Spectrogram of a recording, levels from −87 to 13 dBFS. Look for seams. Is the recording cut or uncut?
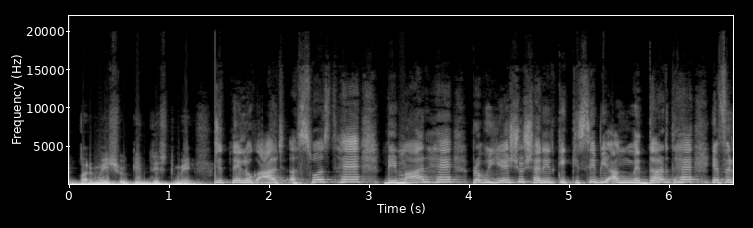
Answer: cut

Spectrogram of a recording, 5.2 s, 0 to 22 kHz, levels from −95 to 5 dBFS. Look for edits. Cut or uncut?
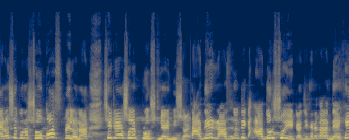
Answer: cut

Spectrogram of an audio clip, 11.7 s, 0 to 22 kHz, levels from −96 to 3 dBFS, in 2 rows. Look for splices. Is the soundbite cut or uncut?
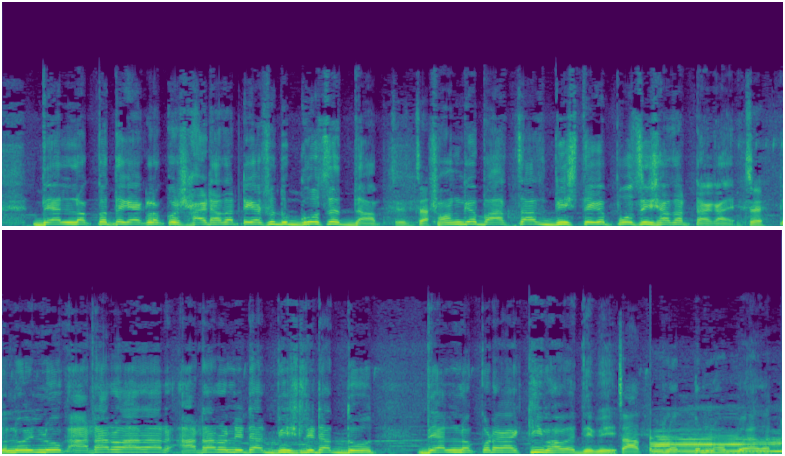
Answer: cut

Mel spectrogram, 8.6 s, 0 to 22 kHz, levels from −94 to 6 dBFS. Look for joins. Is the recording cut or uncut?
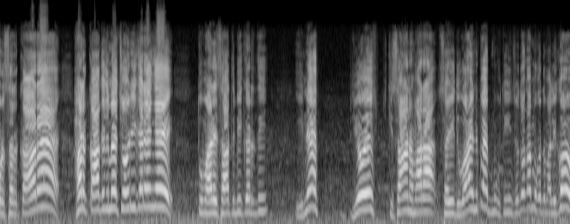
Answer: uncut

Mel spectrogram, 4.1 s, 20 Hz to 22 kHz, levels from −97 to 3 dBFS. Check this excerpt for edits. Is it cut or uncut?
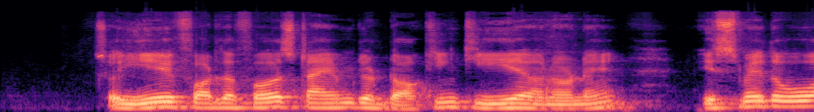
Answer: uncut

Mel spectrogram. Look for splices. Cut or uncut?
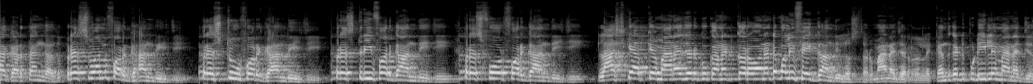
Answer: cut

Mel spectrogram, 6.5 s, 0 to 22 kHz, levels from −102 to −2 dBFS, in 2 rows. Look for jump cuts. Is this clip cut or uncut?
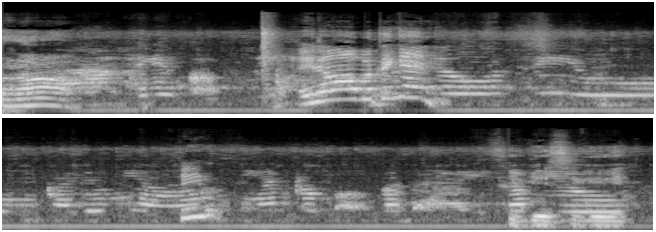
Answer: uncut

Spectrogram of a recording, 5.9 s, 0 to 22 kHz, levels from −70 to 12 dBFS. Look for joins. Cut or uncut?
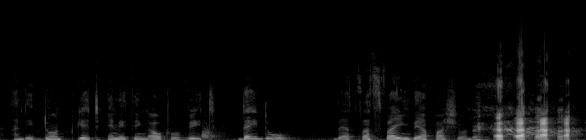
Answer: uncut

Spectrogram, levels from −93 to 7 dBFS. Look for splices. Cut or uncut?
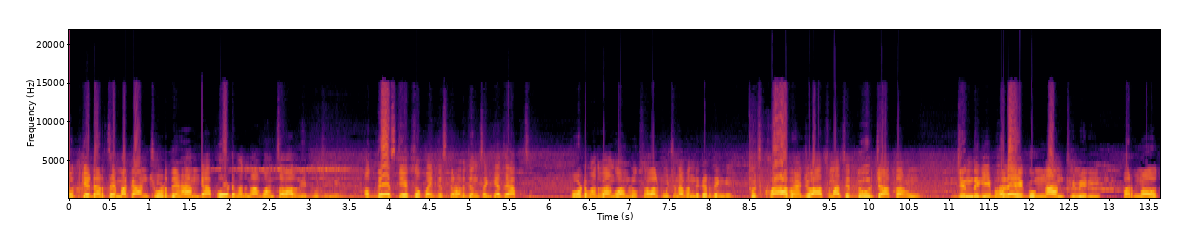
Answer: cut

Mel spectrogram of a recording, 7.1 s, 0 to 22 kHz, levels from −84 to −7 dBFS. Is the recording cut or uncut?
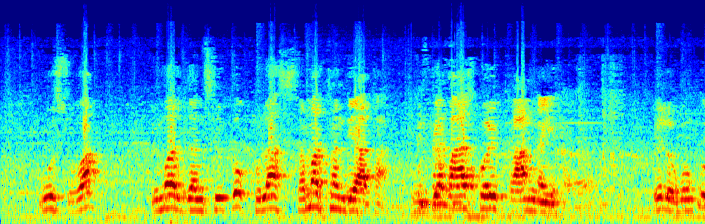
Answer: cut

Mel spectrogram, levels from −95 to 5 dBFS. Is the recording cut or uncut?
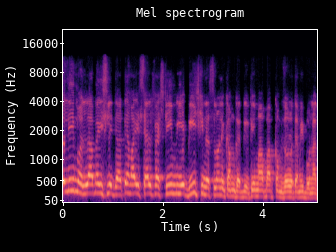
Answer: uncut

